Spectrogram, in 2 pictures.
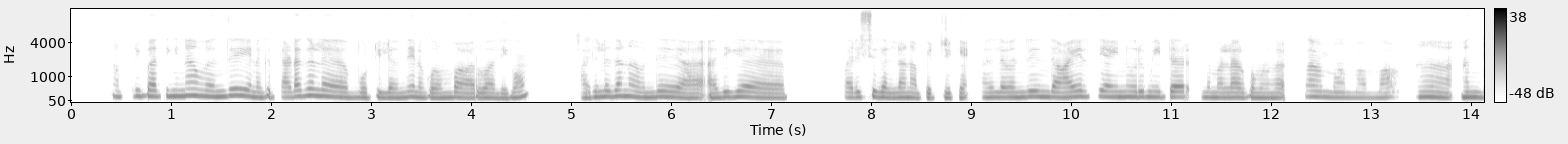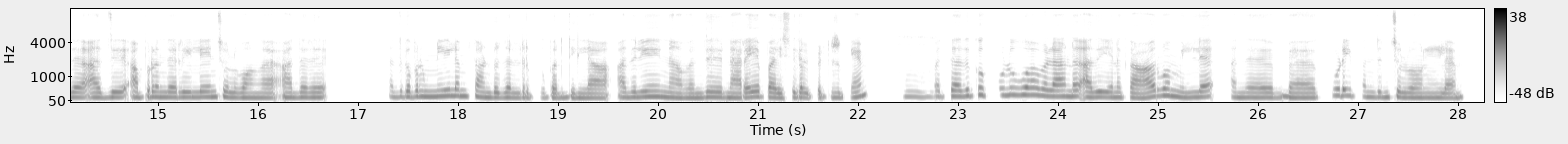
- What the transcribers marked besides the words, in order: in English: "ரிலேன்னு"; in English: "பத்"; "பட்" said as "பத்"
- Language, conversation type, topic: Tamil, podcast, நீ உன் வெற்றியை எப்படி வரையறுக்கிறாய்?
